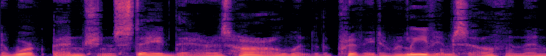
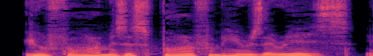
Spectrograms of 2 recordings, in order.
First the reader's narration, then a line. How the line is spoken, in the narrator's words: Elaine pleaded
